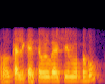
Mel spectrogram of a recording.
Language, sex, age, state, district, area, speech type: Odia, male, 45-60, Odisha, Bhadrak, rural, conversation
